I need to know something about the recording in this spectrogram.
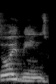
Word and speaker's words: Lyz: person well i called you now it's liz and it's spelled elbow which made it hard for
